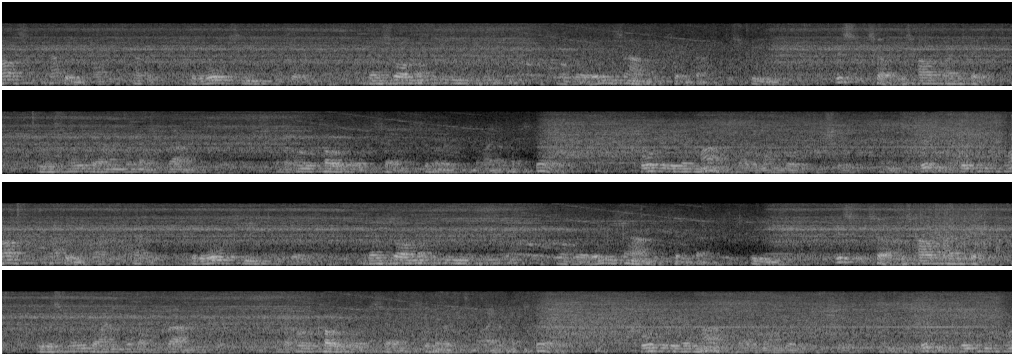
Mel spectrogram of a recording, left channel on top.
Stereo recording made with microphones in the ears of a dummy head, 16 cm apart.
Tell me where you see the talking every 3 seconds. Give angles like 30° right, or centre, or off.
40° left, 40° left, 40° left, 30° right, 30° right, 10° left, 40° left.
